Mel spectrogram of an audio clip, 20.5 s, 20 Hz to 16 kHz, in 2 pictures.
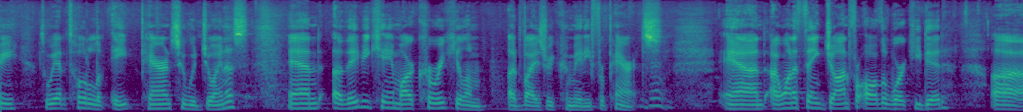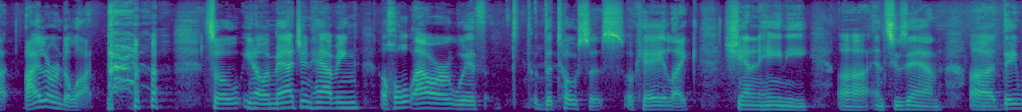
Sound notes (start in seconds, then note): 12.2 laughs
